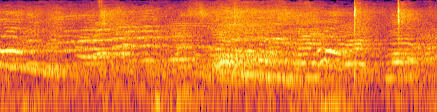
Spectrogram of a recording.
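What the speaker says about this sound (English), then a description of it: "You can hear the crowd also shouting, Yes. telling him that he should kick." A kickboxing fight-night crowd in an arena roars and shouts continuously, a dense wash of voices that swells and dips with occasional sharp thuds.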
